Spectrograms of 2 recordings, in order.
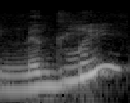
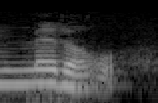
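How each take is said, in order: First: The word ends with an added ee vowel. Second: The word ends with a plain l sound. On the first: The speaker calls it wrong. "Do I say middly? No" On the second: The speaker calls it right. "I say middle"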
